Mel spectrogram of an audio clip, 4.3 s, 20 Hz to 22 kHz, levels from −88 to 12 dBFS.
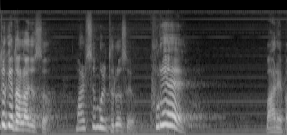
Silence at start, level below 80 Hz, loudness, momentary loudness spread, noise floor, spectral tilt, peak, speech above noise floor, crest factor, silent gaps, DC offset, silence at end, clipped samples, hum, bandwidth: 0 s; -44 dBFS; -17 LUFS; 19 LU; -44 dBFS; -4 dB/octave; 0 dBFS; 27 dB; 18 dB; none; under 0.1%; 0 s; under 0.1%; 60 Hz at -45 dBFS; 16 kHz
